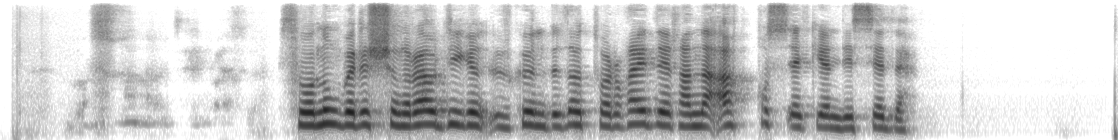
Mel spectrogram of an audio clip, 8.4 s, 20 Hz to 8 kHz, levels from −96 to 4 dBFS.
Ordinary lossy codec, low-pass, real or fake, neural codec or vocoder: none; 7.2 kHz; fake; codec, 16 kHz, 0.8 kbps, ZipCodec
